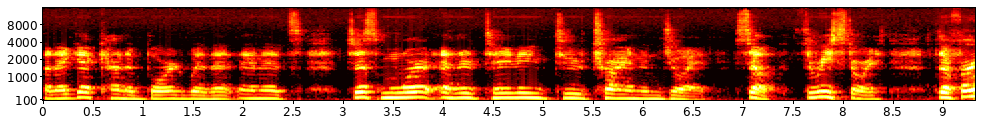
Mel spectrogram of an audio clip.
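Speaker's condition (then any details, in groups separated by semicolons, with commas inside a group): Primary lateral sclerosis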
